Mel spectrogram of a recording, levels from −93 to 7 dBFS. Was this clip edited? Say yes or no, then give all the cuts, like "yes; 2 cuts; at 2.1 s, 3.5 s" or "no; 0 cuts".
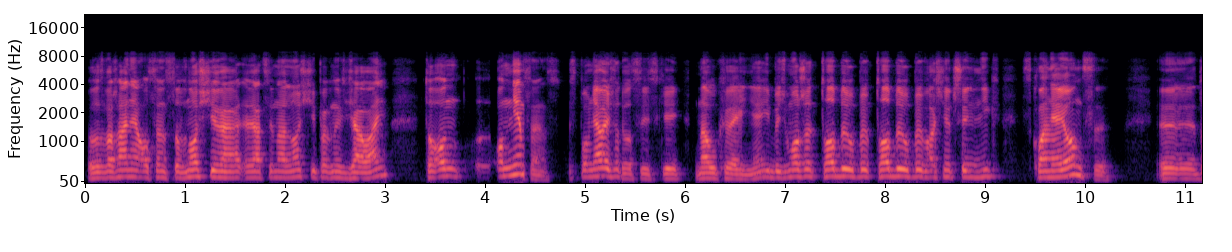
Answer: yes; 5 cuts; at 4.0 s, 4.4 s, 5.4 s, 6.0 s, 7.8 s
